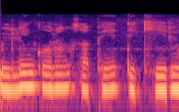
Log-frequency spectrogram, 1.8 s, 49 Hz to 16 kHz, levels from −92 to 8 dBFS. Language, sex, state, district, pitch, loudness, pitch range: Rajasthani, female, Rajasthan, Churu, 165 Hz, -15 LUFS, 155-170 Hz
